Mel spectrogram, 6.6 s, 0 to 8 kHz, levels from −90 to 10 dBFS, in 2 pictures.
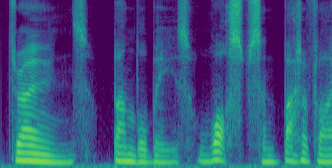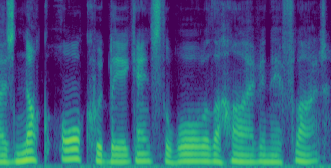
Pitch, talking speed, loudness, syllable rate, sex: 125 Hz, 145 wpm, -17 LUFS, 3.9 syllables/s, male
